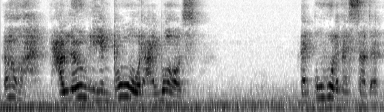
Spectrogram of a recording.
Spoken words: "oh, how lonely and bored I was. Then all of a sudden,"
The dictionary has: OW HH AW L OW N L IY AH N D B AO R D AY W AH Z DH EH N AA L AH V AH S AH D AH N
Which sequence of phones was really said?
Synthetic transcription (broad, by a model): OW HH AW L OW N L IY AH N B AO R D AY W AH Z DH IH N AA L AH V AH S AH D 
